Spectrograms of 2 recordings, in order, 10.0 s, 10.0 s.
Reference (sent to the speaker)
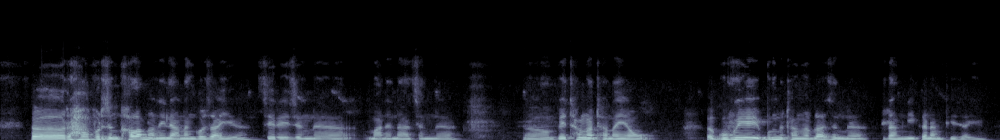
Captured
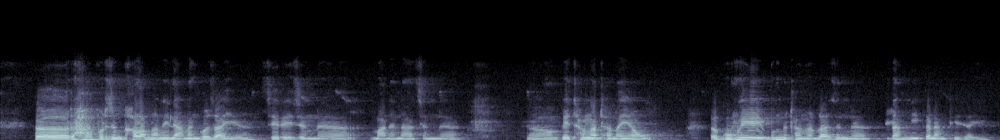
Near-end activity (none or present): none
